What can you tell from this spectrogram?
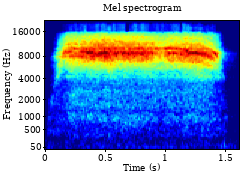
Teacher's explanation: Put your hand on your voice box and say S. You'll feel that there is no vibration from your voice box. This is because S is unvoiced.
